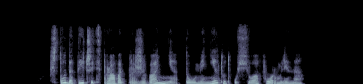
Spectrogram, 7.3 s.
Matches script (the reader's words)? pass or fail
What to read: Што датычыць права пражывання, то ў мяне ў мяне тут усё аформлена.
fail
